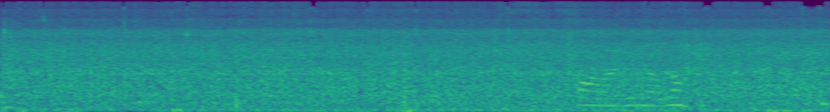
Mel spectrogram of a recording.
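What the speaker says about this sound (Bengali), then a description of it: "দেখো হঠাৎ বৃষ্টি শুরু হয়েছে" Steady, even rain pours down continuously, a dense hiss with a faint voice briefly audible beneath it.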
